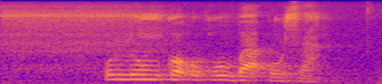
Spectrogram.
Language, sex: Xhosa, male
